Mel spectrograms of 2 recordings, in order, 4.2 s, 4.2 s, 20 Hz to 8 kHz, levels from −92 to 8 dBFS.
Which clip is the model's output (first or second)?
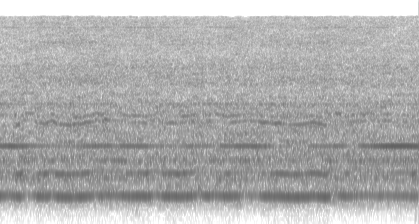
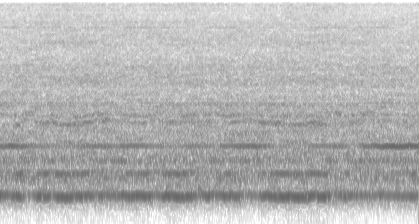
second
